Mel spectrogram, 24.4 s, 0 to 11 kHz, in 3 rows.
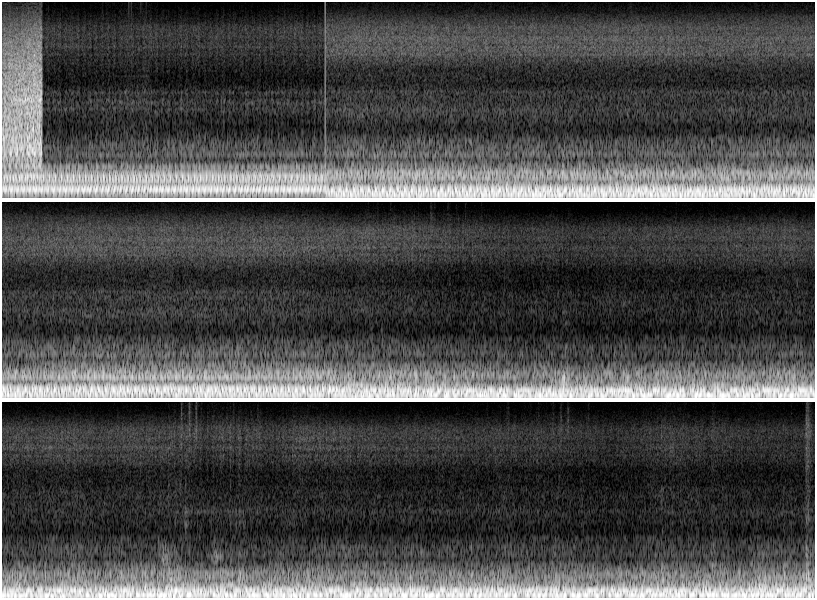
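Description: Light aircraft engine at climb power, 28 inches manifold pressure and 2,000 RPM, heard as a loud, steady droning rumble from inside the cockpit with no breaks.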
